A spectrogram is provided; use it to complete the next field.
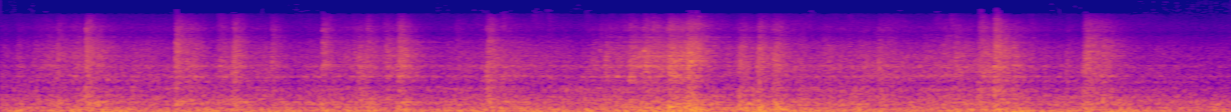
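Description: An Amtrak passenger train clatters steadily along the rails in the oil patch. Its wheels beat a repeated clickety-clack over a continuous low rumble, with no voices.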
